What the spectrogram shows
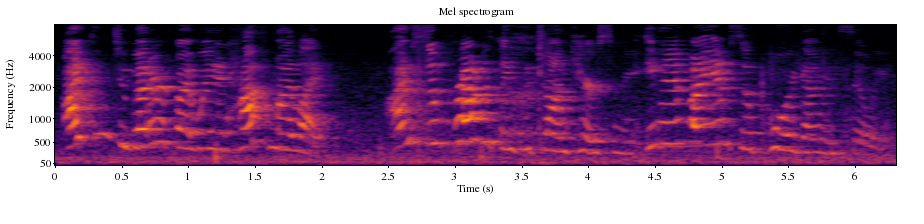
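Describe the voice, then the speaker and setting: Casting: actress as very high-pitched romantic young woman, earnest and proud, stage drama, noisy distant recording. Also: sing-song, a little fast, sharp tone, exaggerated voice. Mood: defiant. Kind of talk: amateur stage play acting. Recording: distant, echoey room, noisy.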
